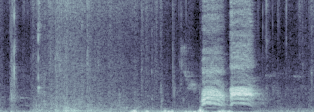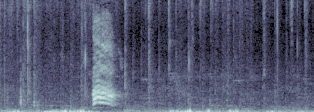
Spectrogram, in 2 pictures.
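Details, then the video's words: Crow giving loud, natural harsh caws: a drawn-out pair of hoarse calls, then a single caw a couple of seconds later, over rumbling low background noise. "The Smart Crows Genuine and Natural Sounds loudly"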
